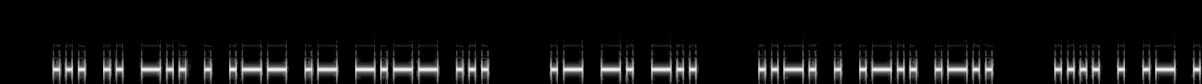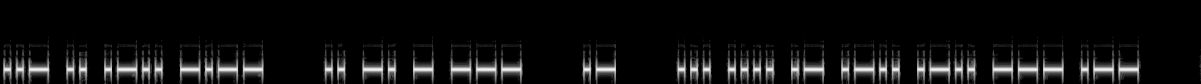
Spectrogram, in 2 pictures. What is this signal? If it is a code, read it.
Morse code, heard as a keyed tone, about 19 wpm, 700 Hz. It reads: SIDEWAYS AND FELL HEAVILY INTO A SHALLOW
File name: Book One / 10-Chapter 10 - 19 WPM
